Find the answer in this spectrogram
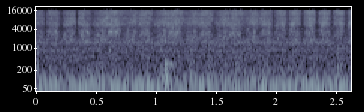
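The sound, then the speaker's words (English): Hands rubbing together make a steady, soft, continuous dry friction that runs unbroken for the whole stretch, fairly faint and without any voices. “And rub your hands together.”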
